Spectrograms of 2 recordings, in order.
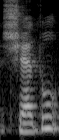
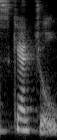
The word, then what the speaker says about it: schedule: Remember, this word has two pronunciations, the American and the British one, schedule and schedule, which is agenda o horarios.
